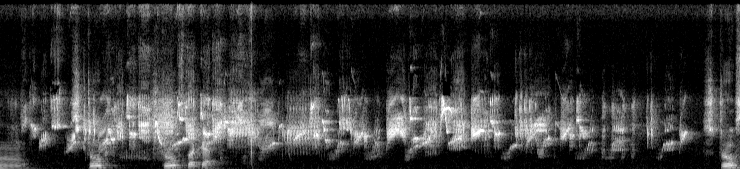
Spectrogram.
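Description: Birds chirping in a rapid, continuous chatter of many short, high calls, louder than anything else, with a man's voice briefly in the first few seconds.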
